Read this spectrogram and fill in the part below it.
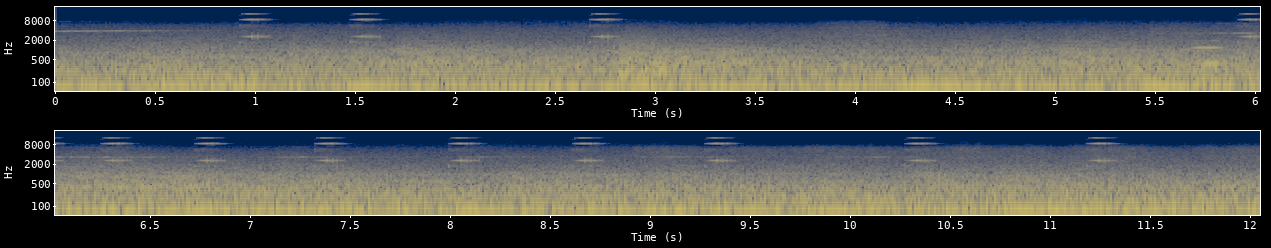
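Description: Short electronic menu beeps sound as a selection moves through a list.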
